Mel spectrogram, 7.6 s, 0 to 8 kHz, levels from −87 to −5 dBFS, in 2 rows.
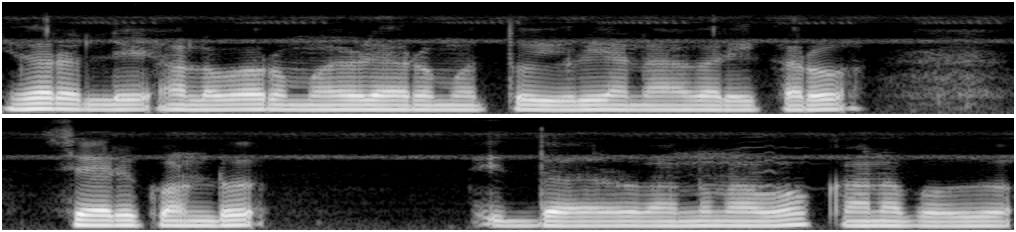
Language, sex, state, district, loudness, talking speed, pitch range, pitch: Kannada, male, Karnataka, Koppal, -16 LUFS, 80 wpm, 120-130 Hz, 125 Hz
